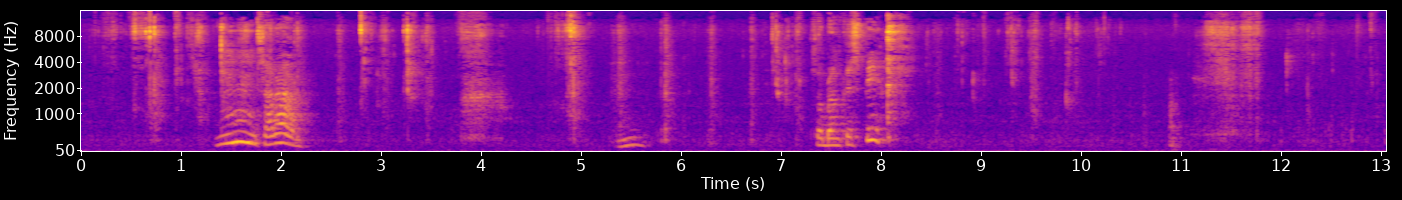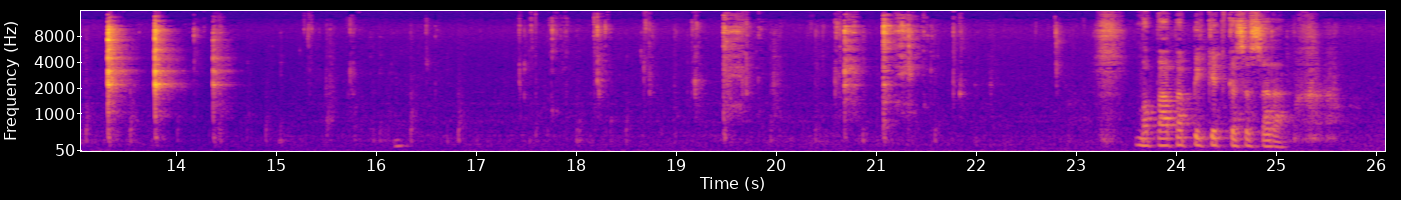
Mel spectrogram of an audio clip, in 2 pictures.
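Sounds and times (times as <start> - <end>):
chewing crispy dried fish: 2.5 - 3.6, 4.6 - 7.4, 8.1 - 10.8, 11.6 - 23.0.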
